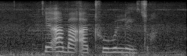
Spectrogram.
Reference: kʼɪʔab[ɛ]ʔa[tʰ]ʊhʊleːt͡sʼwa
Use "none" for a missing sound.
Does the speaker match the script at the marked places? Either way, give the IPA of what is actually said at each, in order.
a, tʰ

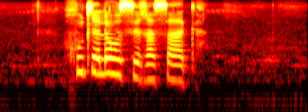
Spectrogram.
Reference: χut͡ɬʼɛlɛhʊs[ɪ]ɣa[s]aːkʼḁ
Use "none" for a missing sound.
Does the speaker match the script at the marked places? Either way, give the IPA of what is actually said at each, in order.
ɪ, s

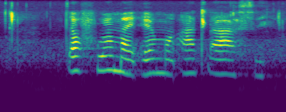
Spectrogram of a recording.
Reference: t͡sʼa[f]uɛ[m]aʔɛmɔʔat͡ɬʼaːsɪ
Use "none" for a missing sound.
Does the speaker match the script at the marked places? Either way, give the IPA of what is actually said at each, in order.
f, m

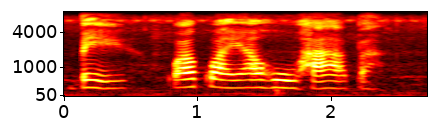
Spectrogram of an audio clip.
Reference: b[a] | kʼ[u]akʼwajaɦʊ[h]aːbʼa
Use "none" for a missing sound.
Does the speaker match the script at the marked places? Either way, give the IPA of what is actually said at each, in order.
ɛ, w, h

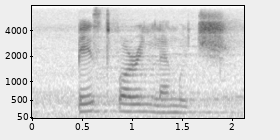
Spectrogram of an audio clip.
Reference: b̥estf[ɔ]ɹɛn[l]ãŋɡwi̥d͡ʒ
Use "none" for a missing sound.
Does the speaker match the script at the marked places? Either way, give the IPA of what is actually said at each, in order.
ɔ, l

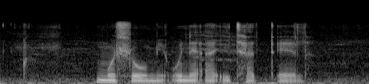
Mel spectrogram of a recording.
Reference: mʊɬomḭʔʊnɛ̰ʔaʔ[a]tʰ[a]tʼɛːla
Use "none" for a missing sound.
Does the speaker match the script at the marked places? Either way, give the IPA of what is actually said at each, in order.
i, a

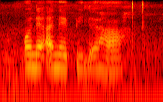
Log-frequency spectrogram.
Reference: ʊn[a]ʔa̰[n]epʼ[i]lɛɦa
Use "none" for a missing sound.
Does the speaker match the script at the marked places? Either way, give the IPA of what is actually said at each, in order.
ɛ, n, i

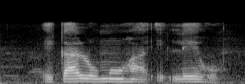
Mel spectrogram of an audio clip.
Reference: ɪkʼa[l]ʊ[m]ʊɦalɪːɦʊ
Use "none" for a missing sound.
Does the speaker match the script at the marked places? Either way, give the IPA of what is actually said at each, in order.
l, m

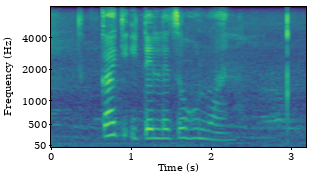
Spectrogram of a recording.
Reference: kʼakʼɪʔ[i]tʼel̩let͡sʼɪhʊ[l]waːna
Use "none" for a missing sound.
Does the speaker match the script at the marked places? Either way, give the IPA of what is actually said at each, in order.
i, l

